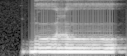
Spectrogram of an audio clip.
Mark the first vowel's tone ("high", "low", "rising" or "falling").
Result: high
